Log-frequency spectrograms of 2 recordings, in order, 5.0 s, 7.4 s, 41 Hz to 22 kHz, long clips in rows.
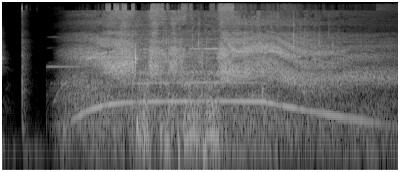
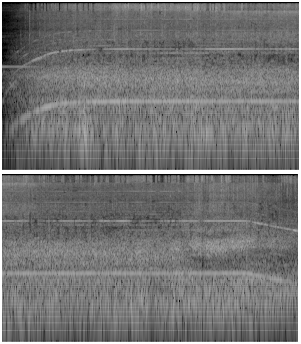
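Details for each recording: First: Oraimo H3 handheld vacuum with no attachment, picking up dog food: motor whine climbs, holds, then sags and drops in pitch as oversized pieces clog the inlet and airflow chokes. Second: Oraimo H3 handheld vacuum, all filters in, battery fully charged, large opening without attachments, picking up rice: motor whine climbs quickly to a steady high pitch and holds smoothly, then winds down; normal unobstructed suction, no clog.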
